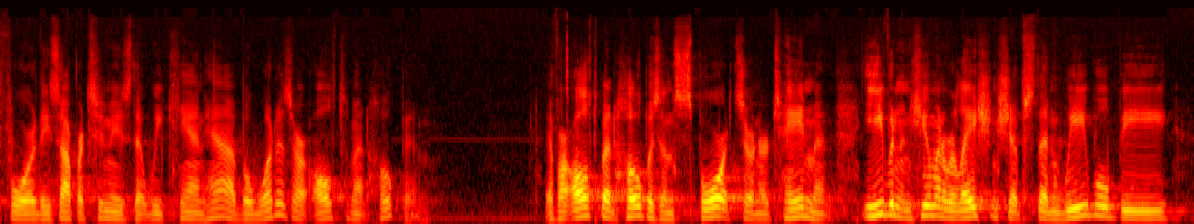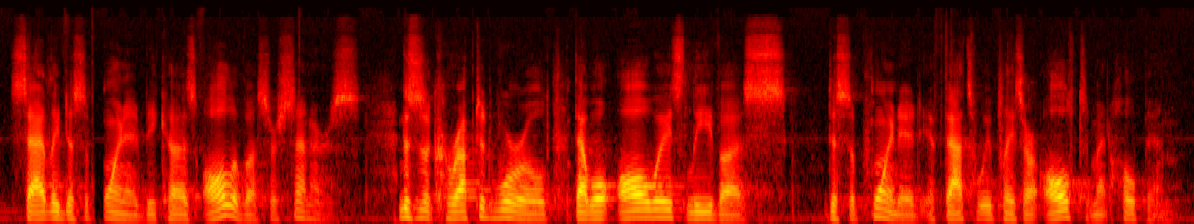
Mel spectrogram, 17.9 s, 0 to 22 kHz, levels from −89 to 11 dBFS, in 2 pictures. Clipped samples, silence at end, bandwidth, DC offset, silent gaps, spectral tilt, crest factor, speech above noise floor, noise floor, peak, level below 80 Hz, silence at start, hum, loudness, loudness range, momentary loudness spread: under 0.1%; 0.2 s; 17 kHz; under 0.1%; none; -6 dB/octave; 20 dB; 36 dB; -62 dBFS; -6 dBFS; -70 dBFS; 0 s; none; -26 LUFS; 6 LU; 14 LU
